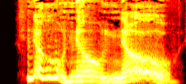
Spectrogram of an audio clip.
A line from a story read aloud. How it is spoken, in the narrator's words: she laughed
